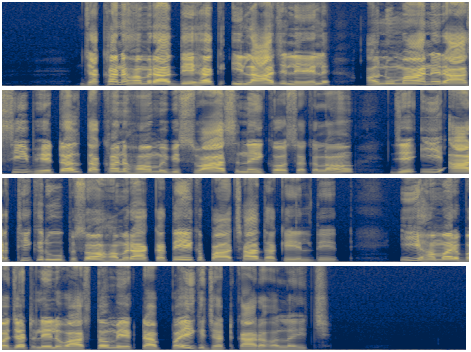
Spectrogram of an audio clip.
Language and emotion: Maithili, sad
